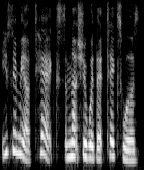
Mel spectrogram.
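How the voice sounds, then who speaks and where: A woman on a call to a meeting, talking in a hesitant, halting way while her audio keeps breaking up and cutting out. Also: a little high, expressive, a little mellow, no echo. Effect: choppy call audio that keeps cutting out. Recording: muffled lo-fi call line.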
